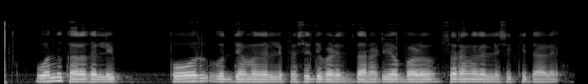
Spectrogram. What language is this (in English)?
Kannada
